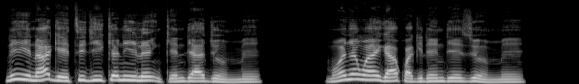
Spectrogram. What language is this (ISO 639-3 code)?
ibo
